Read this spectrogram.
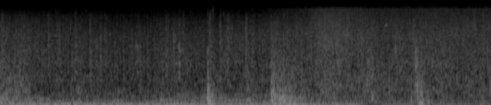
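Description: A car engine hums at idle.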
